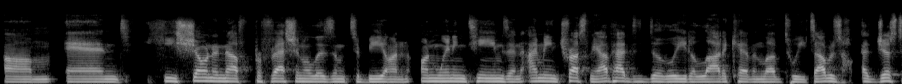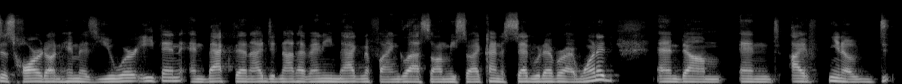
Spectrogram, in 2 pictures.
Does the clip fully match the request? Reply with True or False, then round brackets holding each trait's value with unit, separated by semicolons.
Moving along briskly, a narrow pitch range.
True (215 wpm; 1.9 semitones)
